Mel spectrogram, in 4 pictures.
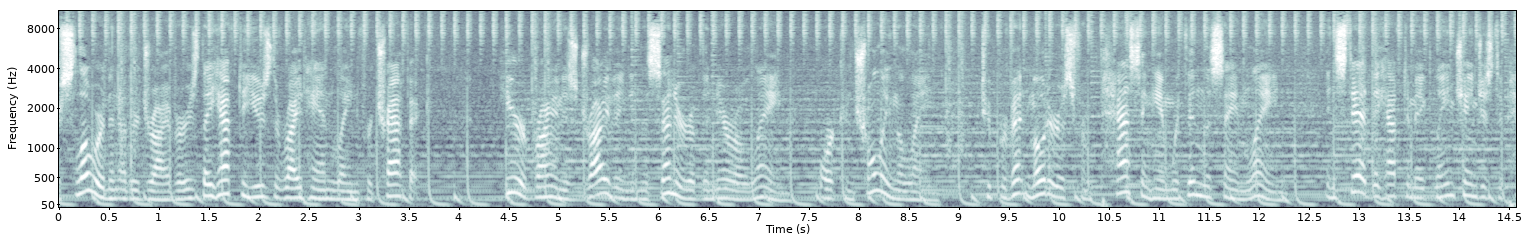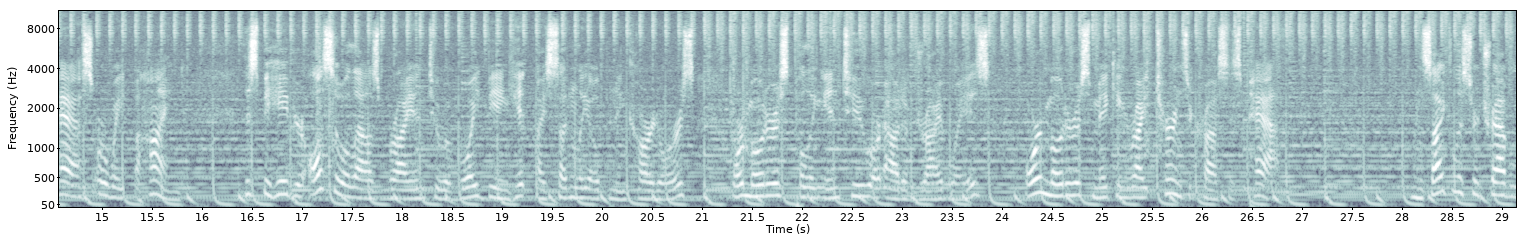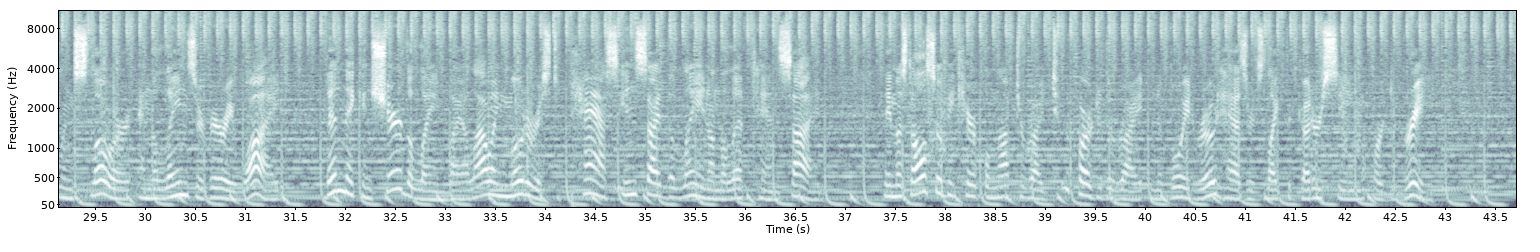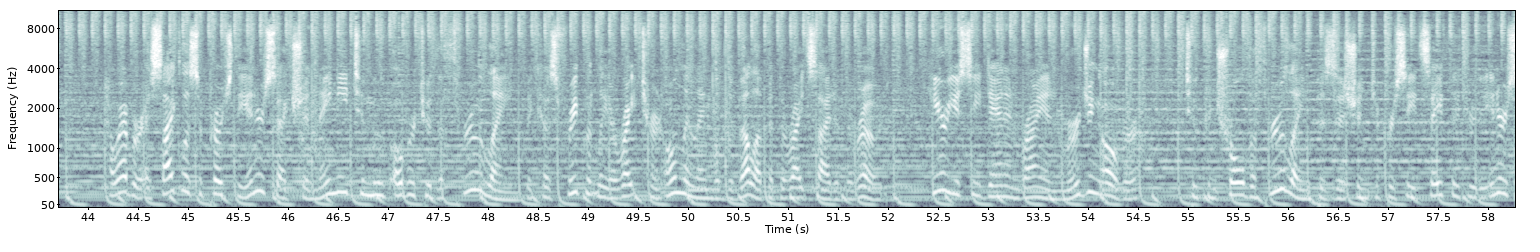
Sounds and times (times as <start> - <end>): Speech: 0.0 - 3.7, 4.4 - 26.9, 28.1 - 36.8, 37.4 - 43.0, 44.2 - 58.2
Music: 0.0 - 58.2.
